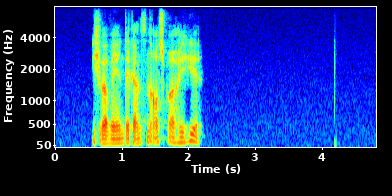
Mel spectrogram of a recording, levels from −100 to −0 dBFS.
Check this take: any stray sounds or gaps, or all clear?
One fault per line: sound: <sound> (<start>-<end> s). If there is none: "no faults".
no faults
